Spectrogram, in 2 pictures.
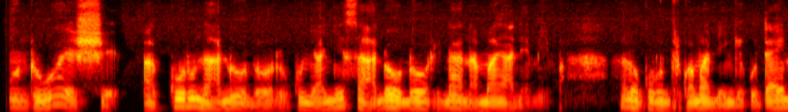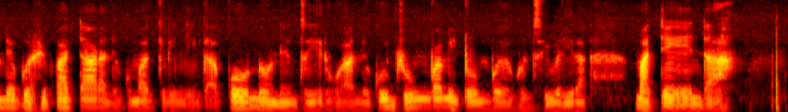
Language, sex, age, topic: Ndau, female, 50+, health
